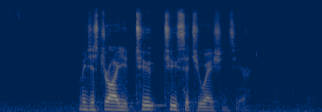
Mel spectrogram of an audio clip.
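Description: A man speaks briefly and clearly through a clip-on microphone.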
